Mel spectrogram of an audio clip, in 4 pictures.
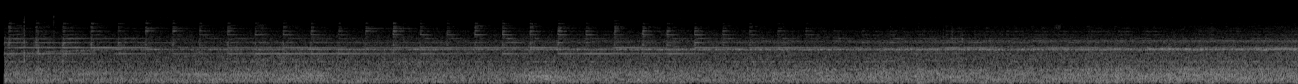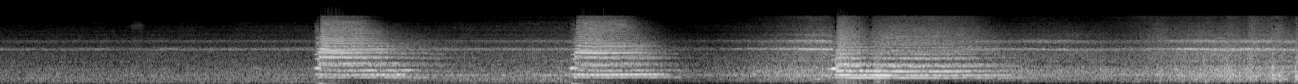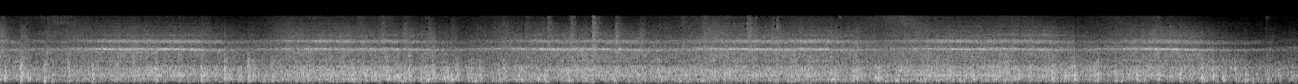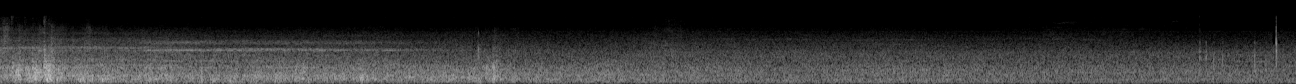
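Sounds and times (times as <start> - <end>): electric train hum and whine: 0.1 - 51.9
train horn blasts: 16.1 - 17.5, 18.7 - 19.9, 21.2 - 23.3
wheels clattering on rails: 23.5 - 44.2.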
